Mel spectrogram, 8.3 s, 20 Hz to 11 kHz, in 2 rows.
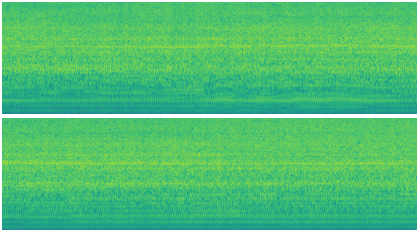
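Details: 1959 military single-cylinder engine fed from fuel line in a gas can, carburetor high-speed circuit sprayed out and slightly flooded: high steady buzzing pitch far above working speed, overspeeding as the governor runs wild.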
